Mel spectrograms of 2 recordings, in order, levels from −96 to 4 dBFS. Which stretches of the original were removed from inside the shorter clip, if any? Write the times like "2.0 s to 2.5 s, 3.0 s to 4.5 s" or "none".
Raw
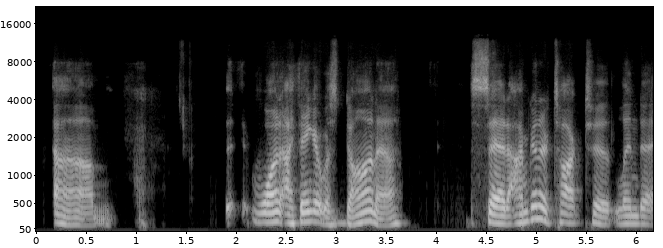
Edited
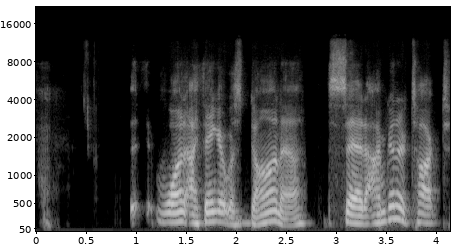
3.8 s to 4.2 s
